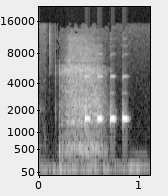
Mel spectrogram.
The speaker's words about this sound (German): Doch, das ist der Wecker, dass ich irgendwas machen muss wahrscheinlich.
